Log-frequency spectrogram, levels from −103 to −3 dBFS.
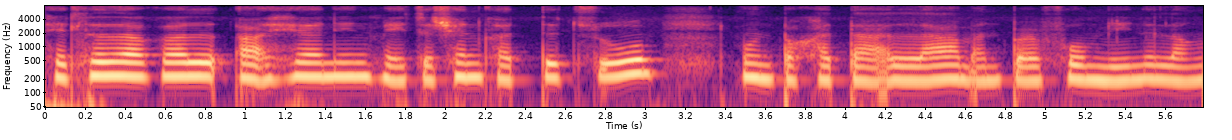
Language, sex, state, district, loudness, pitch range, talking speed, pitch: Mizo, female, Mizoram, Aizawl, -16 LUFS, 190-225 Hz, 175 wpm, 205 Hz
